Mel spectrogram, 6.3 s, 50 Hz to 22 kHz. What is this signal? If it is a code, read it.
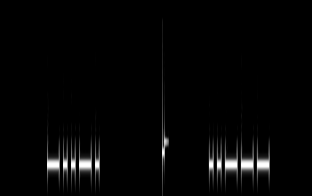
Morse code, heard as a keyed tone, about 15 wpm, 700 Hz. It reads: / 2
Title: Single Character (Letter:Number:Punctuation:Prosign) 15wpm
